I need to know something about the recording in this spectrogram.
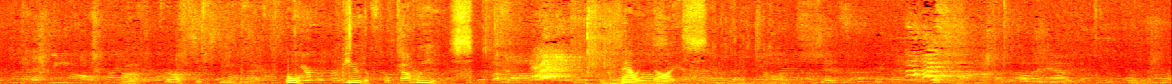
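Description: A woman calls out commands to a dog with animation, echoing in a large hall.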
